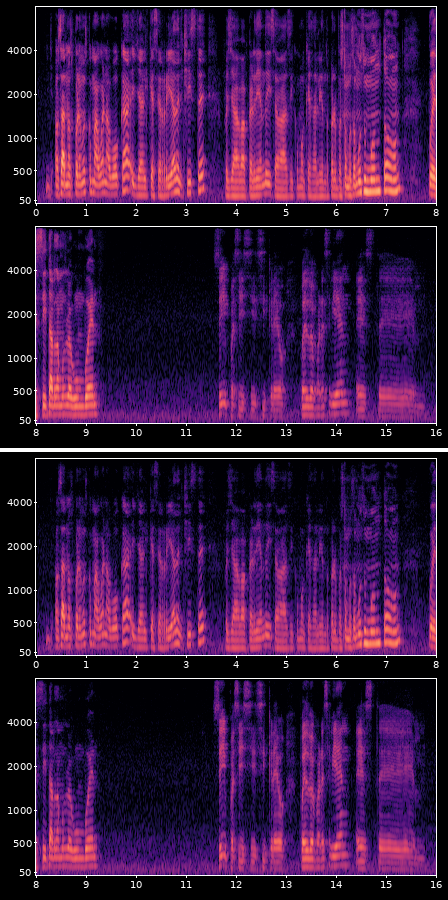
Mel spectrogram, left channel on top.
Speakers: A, on the left; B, on the right.
A: o sea, nos ponemos como agua en la boca y ya el que se ría del chiste, pues ya va perdiendo y se va así como que saliendo. Pero pues como somos un montón pues sí tardamos luego un buen.
B: Sí, pues sí, sí, sí creo. Pues me parece bien, este,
